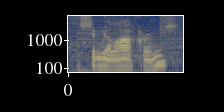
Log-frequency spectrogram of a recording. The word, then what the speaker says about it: simulacrum: going to put this onto all of the simulacrums and the Inquisition symbols. Yes, it's pronounced simulacrum for all you American folk that say it wrong.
